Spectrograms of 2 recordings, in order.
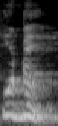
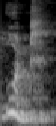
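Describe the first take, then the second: First: An extra vowel sound follows the final d. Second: The word ends cleanly on the final d. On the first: The speaker calls it wrong. "তুমি বলেছো উডু। উডু হবে না" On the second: The speaker calls it right. "Simply উড বলবা"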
